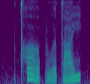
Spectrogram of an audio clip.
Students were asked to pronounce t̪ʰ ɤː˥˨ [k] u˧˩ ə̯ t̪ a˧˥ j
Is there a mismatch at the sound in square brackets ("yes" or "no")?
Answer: yes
